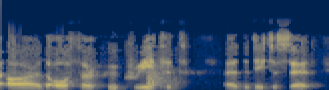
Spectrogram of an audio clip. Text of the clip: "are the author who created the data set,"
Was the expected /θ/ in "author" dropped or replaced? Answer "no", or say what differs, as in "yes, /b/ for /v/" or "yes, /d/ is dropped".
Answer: no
